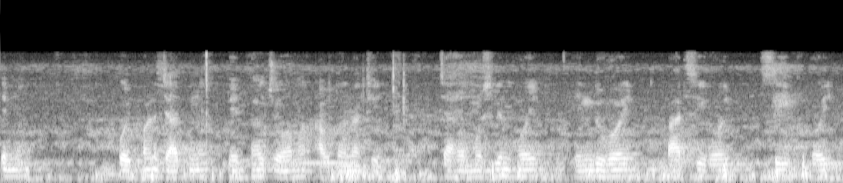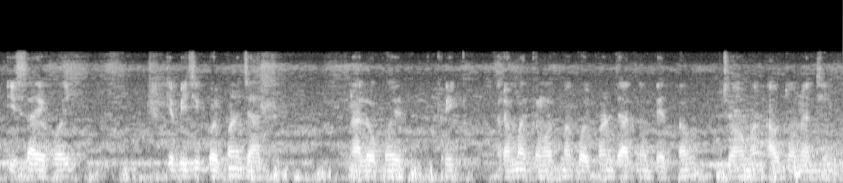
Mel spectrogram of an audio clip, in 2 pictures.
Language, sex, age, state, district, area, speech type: Gujarati, male, 18-30, Gujarat, Narmada, urban, spontaneous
